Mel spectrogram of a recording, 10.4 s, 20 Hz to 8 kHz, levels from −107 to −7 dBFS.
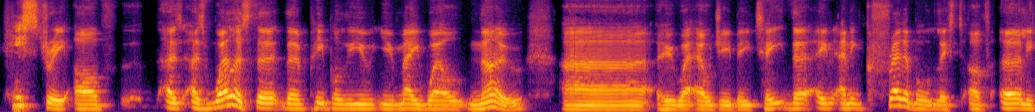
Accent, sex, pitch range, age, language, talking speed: British, male, 110-135 Hz, 40-59, English, 140 wpm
